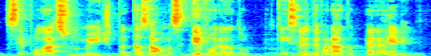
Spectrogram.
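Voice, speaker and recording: Bright, animated Brazilian male recap narrator. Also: on the high side, fairly quick. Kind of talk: informal scripted story narration. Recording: music behind the voice.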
